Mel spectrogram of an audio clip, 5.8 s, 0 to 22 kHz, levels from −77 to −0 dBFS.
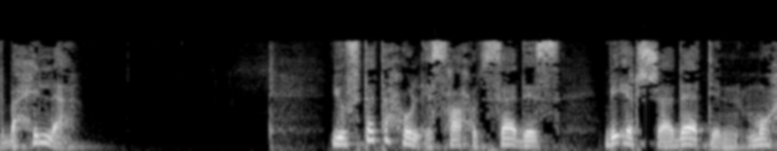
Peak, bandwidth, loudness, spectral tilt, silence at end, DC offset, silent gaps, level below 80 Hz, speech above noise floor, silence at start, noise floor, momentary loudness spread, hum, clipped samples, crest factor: -2 dBFS; 8.6 kHz; -15 LUFS; -3.5 dB/octave; 0 s; under 0.1%; none; -40 dBFS; 54 dB; 0 s; -70 dBFS; 8 LU; none; under 0.1%; 16 dB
